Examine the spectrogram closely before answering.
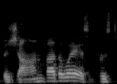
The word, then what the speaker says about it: Bijan: you and John Robinson did you know what's pronounced Bijan by the way as opposed to Bijan I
